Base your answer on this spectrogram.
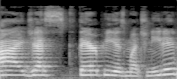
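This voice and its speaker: A woman speaks in a bright, sharp tone. Her intonation is monotone and flat. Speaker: vlogger and musician. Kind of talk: personal vlog monologue. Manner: halting, stuttering.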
